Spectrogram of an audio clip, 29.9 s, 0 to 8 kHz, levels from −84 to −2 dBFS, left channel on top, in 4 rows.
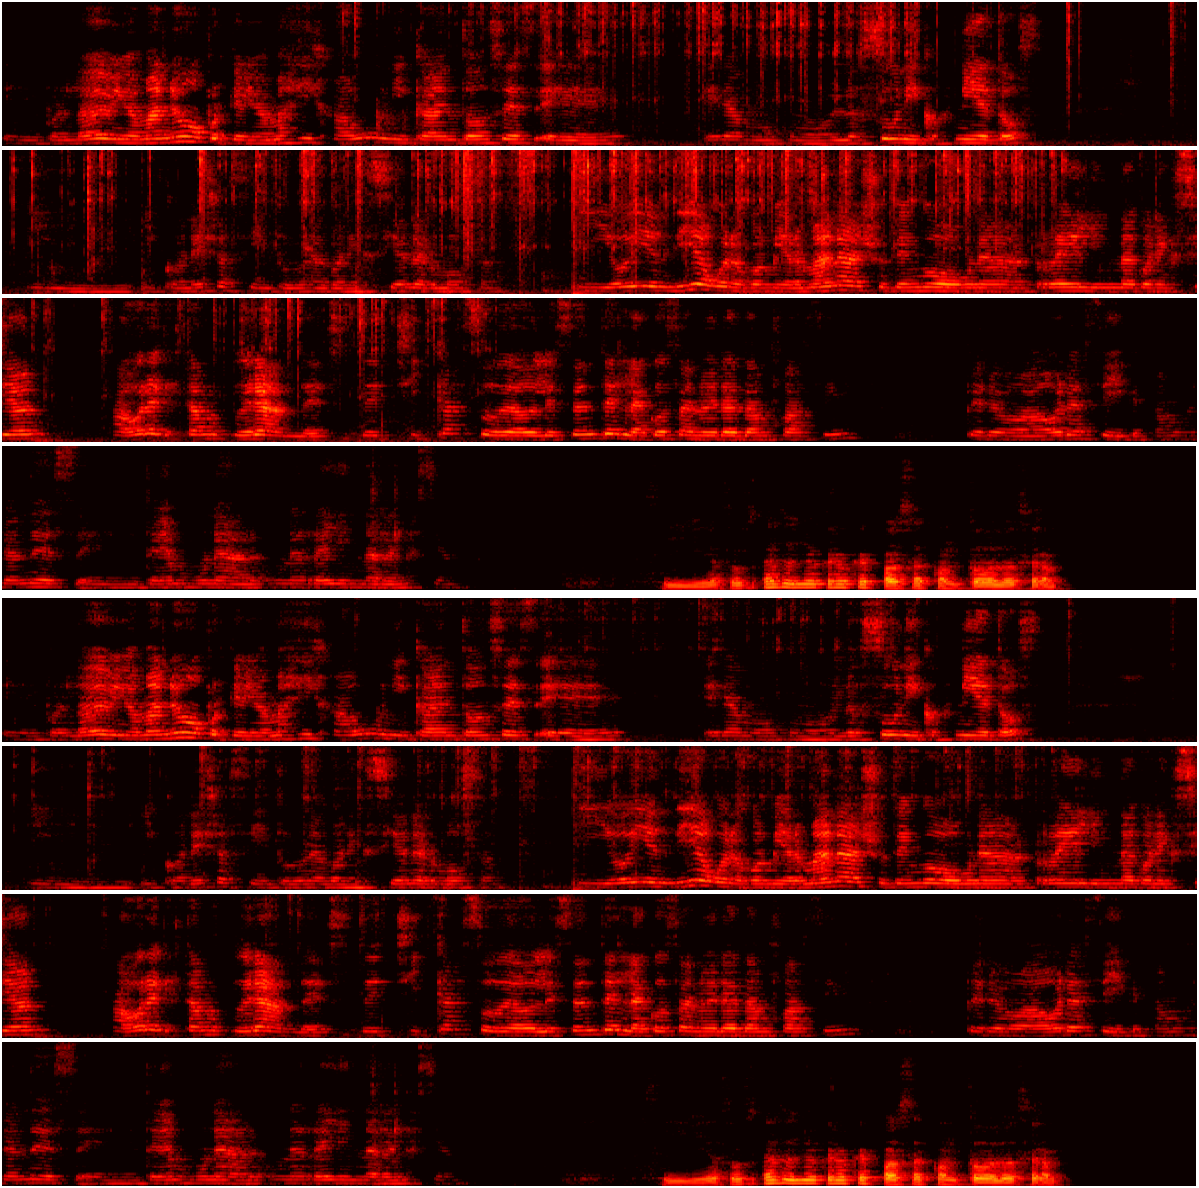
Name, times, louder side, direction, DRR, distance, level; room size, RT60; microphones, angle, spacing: voice 1, 0.0-3.9 4.4-6.5 7.6-10.6 11.0-15.2 15.6-20.3 21.0-25.3, left 1 dB, 5° left, 3.4 m, -47 dB
sound 1, 2.1-6.8 7.3-14.1 14.6-14.9 15.1-15.6 15.9-18.0, left 15 dB, 65° left, 0.4 m, -45 dB
voice 2, 26.5-29.0, right 1 dB, 10° right, 1.4 m, -39 dB
6.6 x 3.5 x 5.8 m
head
